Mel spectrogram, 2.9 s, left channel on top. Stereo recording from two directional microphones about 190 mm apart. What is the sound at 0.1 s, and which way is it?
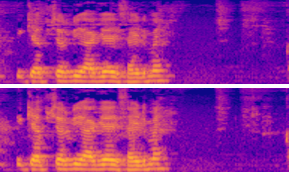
A man's voice, 5° right (ahead or behind).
